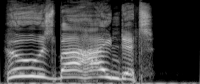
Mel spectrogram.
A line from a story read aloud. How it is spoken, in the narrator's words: shouted Amelia to the broomstick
